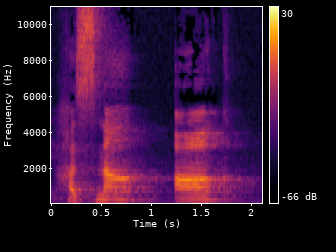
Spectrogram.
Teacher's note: अनुस्वार अनुनासिक, अनुस्वार इसे व्यंजन के ऊपर बिंदु के रूप में लगाया जाता है, जो ये अंग होता है ना इसे, जैसे कंस, पतंग आदि। अनुनासिक इसे मुख और नाक से बोला जाता है, जैसे हंसना, आँख आदि।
